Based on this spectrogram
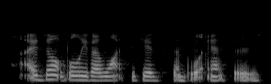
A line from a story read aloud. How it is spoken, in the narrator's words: said the vampire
